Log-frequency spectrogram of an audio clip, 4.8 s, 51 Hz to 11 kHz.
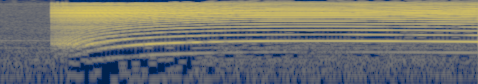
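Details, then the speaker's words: TPI 720B combustible gas leak detector exposed to butane from a lighter: loud steady high-pitched alarm tone with red LED, indicating combustible gas detected. "you see a visual alarm here indicated by the red LED and you can hear that a long time"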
